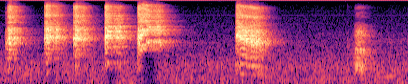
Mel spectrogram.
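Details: Talking pet monk parakeet saying its name and words: a quick run of five gravelly, buzzy syllables, then a longer harsh phrase and one softer final burst.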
